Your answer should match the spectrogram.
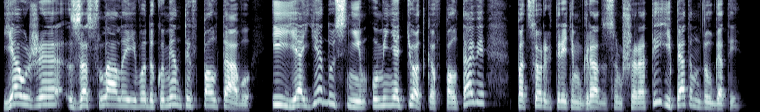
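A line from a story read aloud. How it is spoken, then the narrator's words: Shouting, excited and cheerful. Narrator (Russian): Брюнеткина голова крикнула возбужденно и весело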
